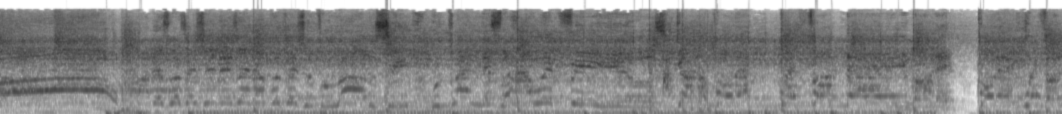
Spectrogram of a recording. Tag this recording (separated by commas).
Music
